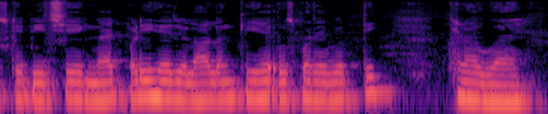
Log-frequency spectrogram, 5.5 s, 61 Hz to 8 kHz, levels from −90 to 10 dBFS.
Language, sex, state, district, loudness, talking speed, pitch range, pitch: Hindi, male, Bihar, Gopalganj, -30 LUFS, 205 wpm, 115-125 Hz, 120 Hz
